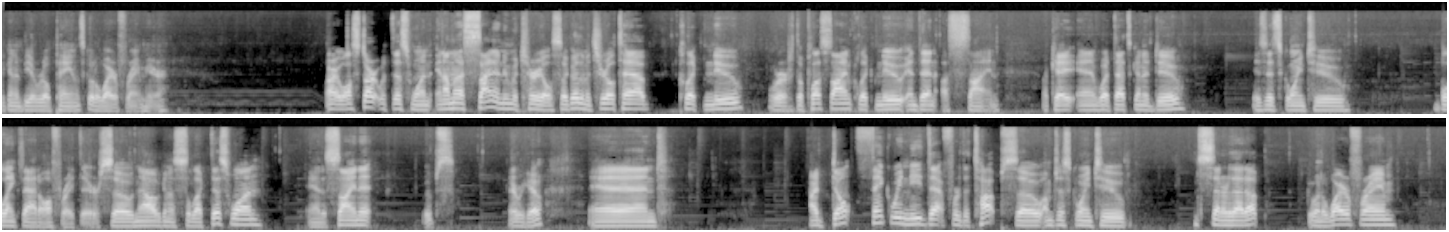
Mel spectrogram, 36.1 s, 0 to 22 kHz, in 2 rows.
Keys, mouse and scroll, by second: 0.4-0.9 scroll down 2, 1.0 z, 1.7-2.2 scroll down 2, 2.2-3.9 middle drag, 8.2 click, 10.5 click, 11.6 click, 14.3 z, 14.8 z, 15.5 middle click, 16.0 z, 17.2 middle click, 18.4 middle click, 19.3 z, 19.5 right click, 21.4 click, 23.3 click, 24.4 middle click, 25.4-25.8 scroll down 2, 25.8 shift+middle click, 27.5 middle click, 28.6 shift+middle click, 33.1 KP_1, 34.0 z, 34.5 shift+middle click, 35.2 shift+click.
